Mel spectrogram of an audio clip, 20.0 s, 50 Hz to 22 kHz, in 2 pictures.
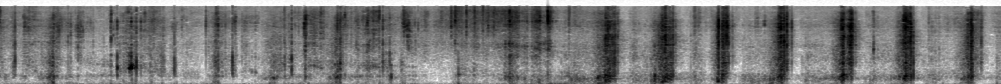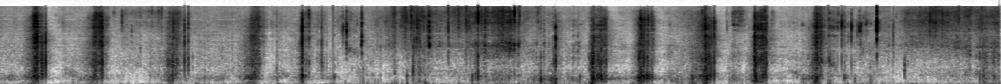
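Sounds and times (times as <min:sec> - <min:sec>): crunching ice being chewed: 0:00.0 - 0:20.0.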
